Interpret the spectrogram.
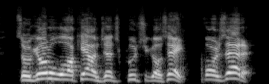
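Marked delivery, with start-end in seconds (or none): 1.7-2.5 yelling, pitched higher. Retelling how a judge called out to his dad: imitating a judge yelling. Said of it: "He yells at my dad".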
